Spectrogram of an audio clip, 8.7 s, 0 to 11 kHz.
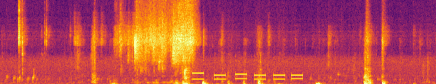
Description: DTMF, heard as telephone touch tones, dialled by hand, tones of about 230 ms, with kitchen noise. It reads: 315114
